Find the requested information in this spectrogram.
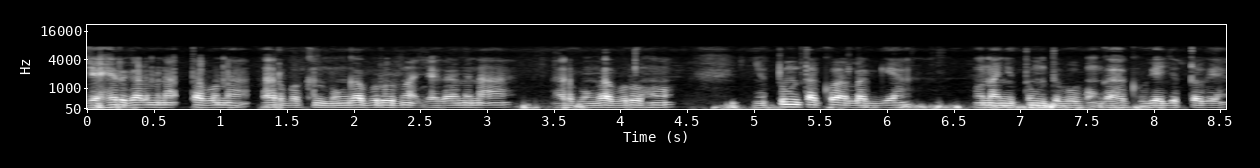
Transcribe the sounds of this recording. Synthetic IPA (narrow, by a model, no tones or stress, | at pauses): d͡ʒaɦɛɾɡaɽmɛnaʔt̪abɔnaːɾbakʰanbɔŋɡabuɾuɾɛnaʔd͡ʒaɡamɛnaʔaːɾbɔŋɡabuɾuɦɔ̃ | ɲut̪umt̪akɔalaɡɛjaɔnaɲut̪umt̪ɛbɔbɔŋɡaɦakɔɡɛjad͡ʒɔt̪ɔɡɛ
